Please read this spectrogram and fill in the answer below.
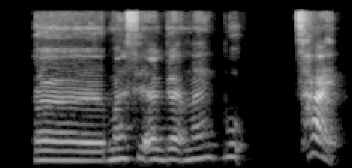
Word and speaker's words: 菜: Jadi dia tekan belakangnya, nggak boleh naik. Cai.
